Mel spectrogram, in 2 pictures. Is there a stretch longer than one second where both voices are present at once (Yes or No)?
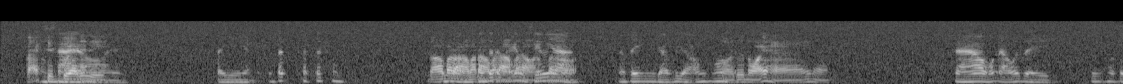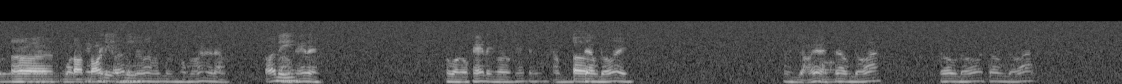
Yes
